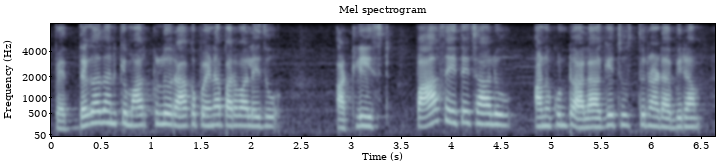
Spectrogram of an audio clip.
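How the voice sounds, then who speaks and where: A woman storyteller giving scripted, expressive narration of a serialized love story. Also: medium pitch, brisk.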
